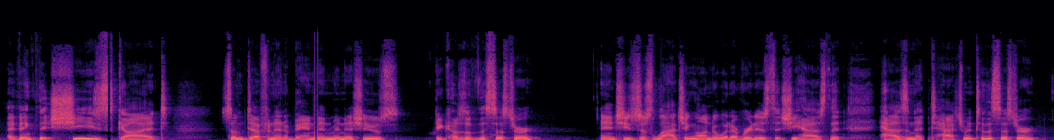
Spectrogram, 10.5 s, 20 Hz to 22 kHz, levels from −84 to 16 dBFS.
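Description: Speech, interrupted three times by a gap at a join of encoded pieces: at 1.08 s after "I think that she's" (about 35 ms), at 3.15 s after "she's got some definite" (about 31 ms), and at 9.25 s after "has that has an" (about 43 ms). Each piece was encoded separately and spliced untrimmed, so encoder start delay and final-frame padding sit inside continuous speech. The speech then resumes where it stopped. On a waveform each gap is a narrow notch with codec-softened edges; a spectrogram shows a thin vertical blank band across all frequencies.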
